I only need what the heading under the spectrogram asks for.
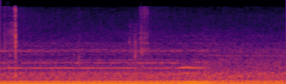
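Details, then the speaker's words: Turbo Honda Civic Si with a base-map tune, idling: steady high whine above smooth rumble, persisting after new idler pulley, tensioner and belt; owner tests with AC on, suspects AC compressor or its clutch/fan bearing; accessory whine. "did some done diagnosing when I turned the AC on I'm gonna do right now"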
